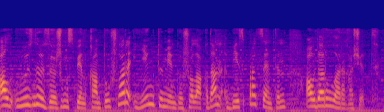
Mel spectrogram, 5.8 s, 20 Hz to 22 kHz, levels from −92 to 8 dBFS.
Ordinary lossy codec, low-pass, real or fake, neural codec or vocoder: none; none; real; none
